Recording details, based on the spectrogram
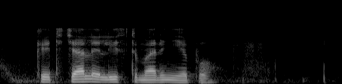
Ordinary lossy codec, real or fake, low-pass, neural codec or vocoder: none; real; 5.4 kHz; none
